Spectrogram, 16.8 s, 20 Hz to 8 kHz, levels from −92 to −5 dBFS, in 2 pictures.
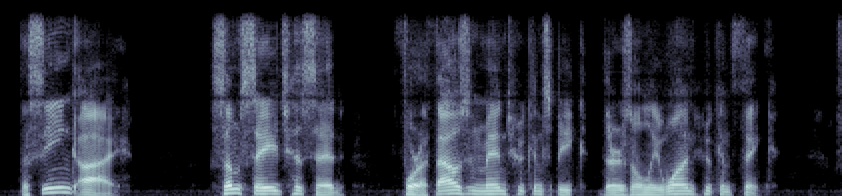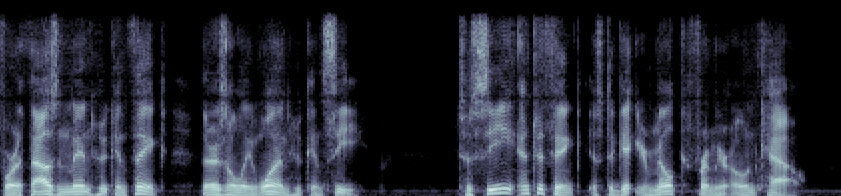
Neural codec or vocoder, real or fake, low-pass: codec, 44.1 kHz, 7.8 kbps, DAC; fake; 7.2 kHz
